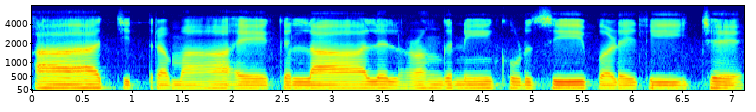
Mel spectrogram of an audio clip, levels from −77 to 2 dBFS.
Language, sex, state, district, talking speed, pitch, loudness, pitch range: Gujarati, male, Gujarat, Gandhinagar, 65 wpm, 110 Hz, -19 LUFS, 110-115 Hz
